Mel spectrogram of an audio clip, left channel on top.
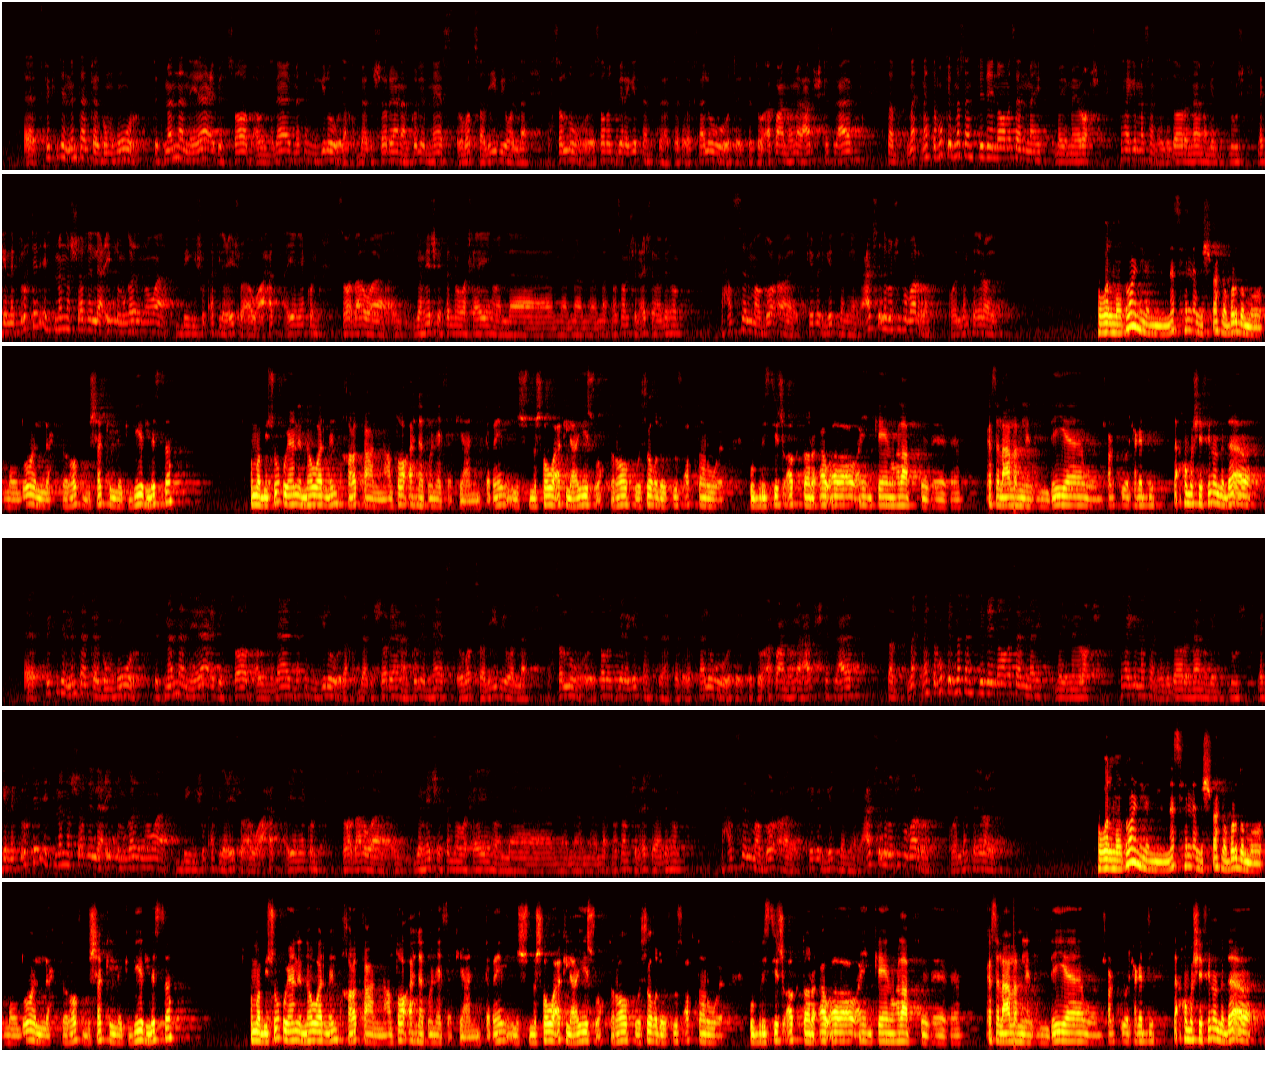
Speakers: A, on the left (about 65°); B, on the right (about 75°).
A: آه، فكرة إن أنت كجمهور تتمنى إن لاعب يتصاب أو إن لاعب مثلا يجيله لق- بعد الشر يعني عن كل الناس رباط صليبي ولا يحصل له إصابة كبيرة جدا ت- تدخله ت- ت- توقفه عن إنه ما يلعبش كأس العالم طب ما, ما أنت ممكن مثلا تدعي إن هو مثلا ما, يت... ما, ي- ما يروحش تهاجم مثلا الإدارة إنها ما جددتلوش لكن إنك تروح تدعي تتمنى الشر للعيب لمجرد إن هو بيشوف أكل عيشه أو حتى أيا يكن سواء بقى هو الجماهير شايفاه إن هو خاين ولا ما, ما, ما, ما ما صانش العشرة ما بينهم فحاسس الموضوع كبر جدا يعني عكس اللي بنشوفه بره ولا انت ايه رايك
B: هو الموضوع ان إن الناس هنا مش فاهمه برضو مو- موضوع الاحتراف بشكل كبير لسه هما بيشوفوا يعني ان هو اللي انت خرجت عن عن طوع اهلك وناسك يعني انت فاهم مش مش هو اكل عيش واحتراف وشغل وفلوس اكتر و وبرستيج اكتر او او او ايا كان وهلعب في كاس العالم للانديه ومش عارف ايه والحاجات دي لا هما شايفينه ان ده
